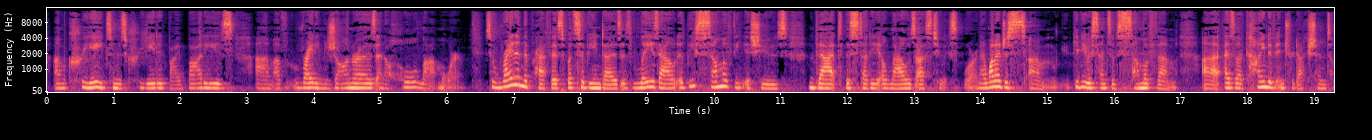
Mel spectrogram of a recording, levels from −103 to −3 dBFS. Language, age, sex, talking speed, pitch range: English, 30-49, female, 185 wpm, 185-210 Hz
